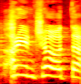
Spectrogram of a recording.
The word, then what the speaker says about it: Princiotta: Actually, Princiota. I mean, that's the other way.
